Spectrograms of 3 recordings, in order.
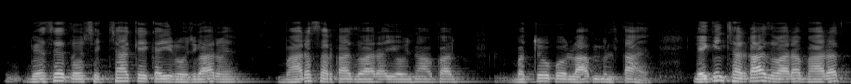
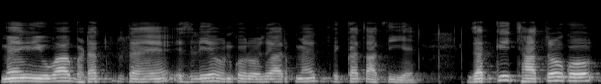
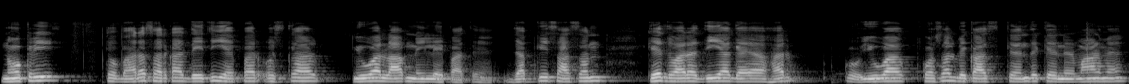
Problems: constant background noise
